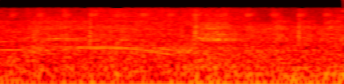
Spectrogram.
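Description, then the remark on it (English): A phone line drops out: the caller's voice is gone, leaving steady hiss and a low droning hum, with a faint wavering tone sliding downward early on. “We lost you there for a second.”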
